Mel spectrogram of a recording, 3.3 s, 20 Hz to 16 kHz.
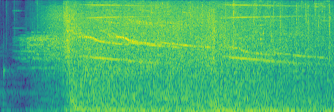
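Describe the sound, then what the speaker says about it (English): Fireworks going off in the video game Together in Battle: a sudden loud boom at about 0.7 seconds swells into a sustained crackling, rumbling roar with faint whistling streaks that holds to the end. "Oh, fireworks."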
